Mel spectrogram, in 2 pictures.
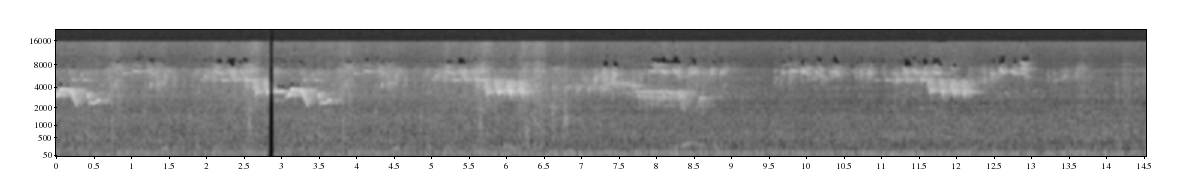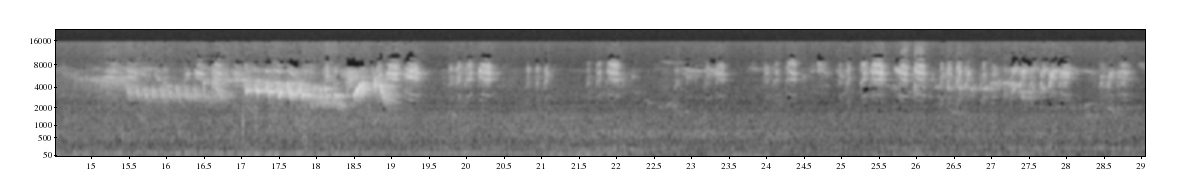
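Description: Birds chirping and calling again and again, with a denser burst of calls a little past halfway, over a steady low outdoor hum.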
